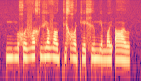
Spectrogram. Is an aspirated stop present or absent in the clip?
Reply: absent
